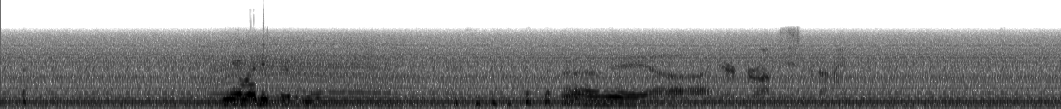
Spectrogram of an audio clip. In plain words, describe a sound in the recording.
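A game vehicle's engine drones steadily.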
